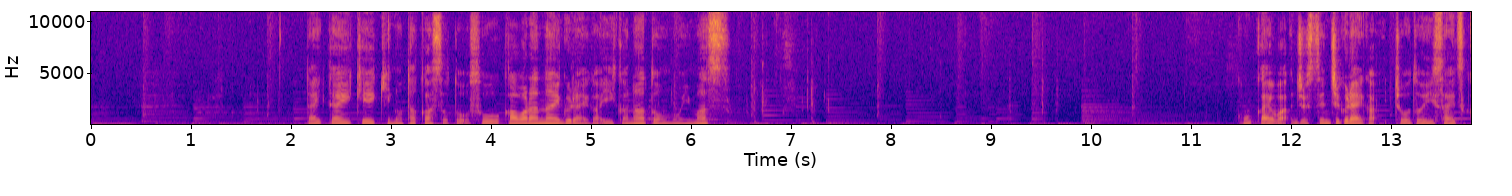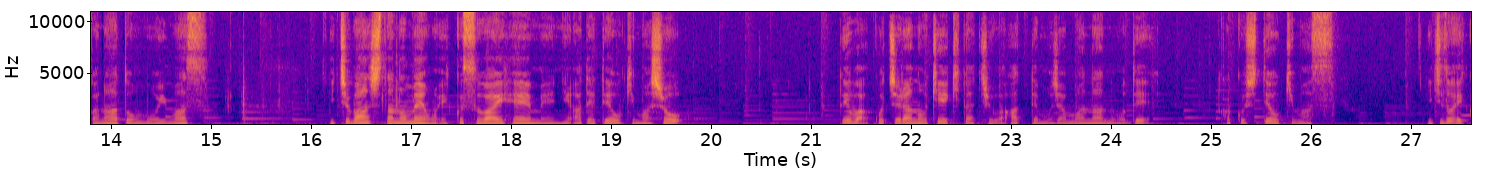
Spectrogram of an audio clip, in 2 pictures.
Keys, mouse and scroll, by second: 0.1-0.6 scroll up 1, 0.6 s, 1.4 click, 1.7 g, 3.2 click, 3.8 middle click, 5.3 middle click, 5.7 s, 6.0 click, 6.6 KP_1, 7.1 g, 7.2 z, 8.5 click, 9.5 s, 11.2 click, 12.6 g, 12.7 z, 14.7 click, 14.9-15.2 scroll up 2, 15.4 shift+middle click, 15.7-16.1 scroll up 2, 16.7 g, 16.8 z, 18.7 click, 19.1-19.8 scroll down 2, 19.8 middle click, 19.8-20.3 scroll down 1, 24.2 click, 24.9-25.2 scroll down 2, 25.6 click.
